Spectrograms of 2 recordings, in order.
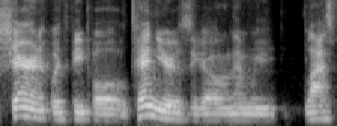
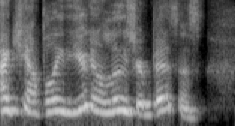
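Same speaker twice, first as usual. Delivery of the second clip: put-on yell, higher; 13 semitones higher than usual. Retelling a client's complaint about the price: imitating a client yelling. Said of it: "He starts yelling at me about the price".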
